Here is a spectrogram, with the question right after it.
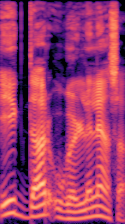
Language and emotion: Goan Konkani, neutral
